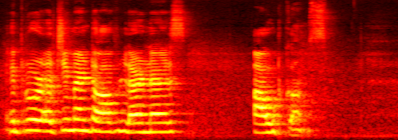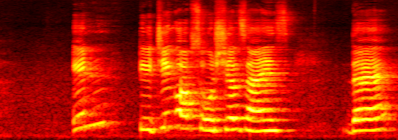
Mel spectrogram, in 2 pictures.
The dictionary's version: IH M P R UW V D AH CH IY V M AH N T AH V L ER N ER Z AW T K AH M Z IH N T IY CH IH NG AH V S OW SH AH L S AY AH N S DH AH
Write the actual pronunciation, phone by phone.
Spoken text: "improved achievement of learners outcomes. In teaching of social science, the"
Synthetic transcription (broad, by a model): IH M P R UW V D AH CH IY M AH N T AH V L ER N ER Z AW T K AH M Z IH N T IY CH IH NG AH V S OW SH AH L S AY AH N S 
